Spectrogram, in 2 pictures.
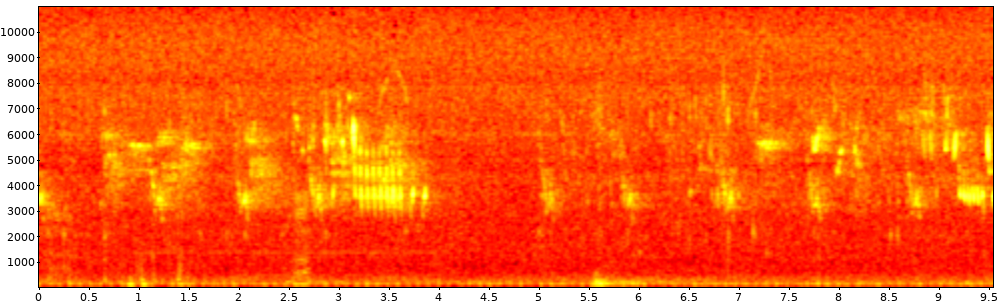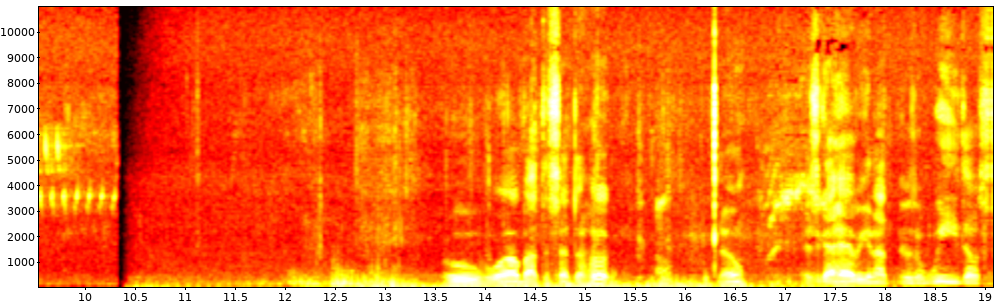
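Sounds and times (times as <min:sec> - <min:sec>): small birds chirping and trilling: 0:00.0 - 0:04.1, 0:05.0 - 0:10.4, 0:16.7 - 0:19.0
low wind rumble on microphone: 0:10.4 - 0:19.0.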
